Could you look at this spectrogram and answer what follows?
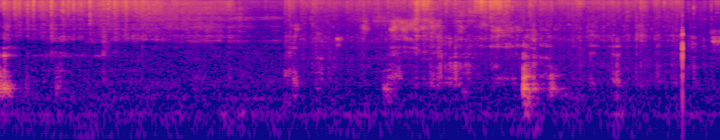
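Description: Onion sizzles as it is added to a hot pan for chicken caldereta, with bursts of scraping and stirring over a continuous frying hiss, close and moderately loud.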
